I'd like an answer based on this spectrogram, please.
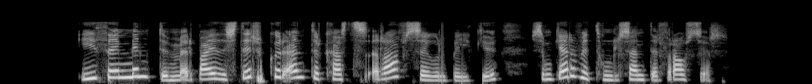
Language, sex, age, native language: Icelandic, female, 20-29, Icelandic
